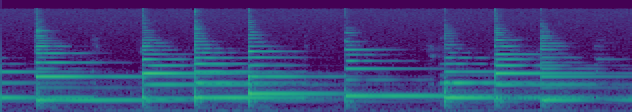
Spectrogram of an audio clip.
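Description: Lever harp played slowly, single plucked notes of a medieval melody, about one to two a second, each note ringing on under the next.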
